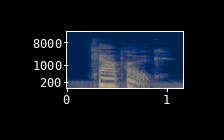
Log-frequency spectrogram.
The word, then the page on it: cowpoke: Australian English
